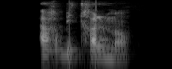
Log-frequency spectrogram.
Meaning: arbitrally
- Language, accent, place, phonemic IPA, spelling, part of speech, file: French, France, Lyon, /aʁ.bi.tʁal.mɑ̃/, arbitralement, adverb, LL-Q150 (fra)-arbitralement.wav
